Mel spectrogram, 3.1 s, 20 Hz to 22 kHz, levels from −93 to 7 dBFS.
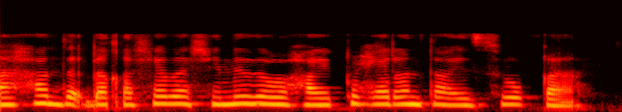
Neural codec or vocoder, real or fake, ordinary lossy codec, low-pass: codec, 16 kHz, 4 kbps, X-Codec, HuBERT features, trained on general audio; fake; none; 7.2 kHz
